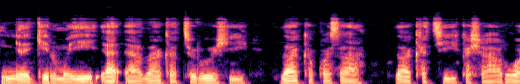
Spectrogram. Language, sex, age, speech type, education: Hausa, male, 15-29, spontaneous, tertiary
